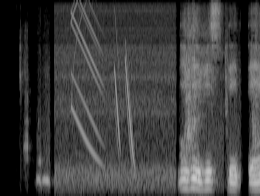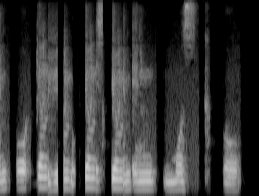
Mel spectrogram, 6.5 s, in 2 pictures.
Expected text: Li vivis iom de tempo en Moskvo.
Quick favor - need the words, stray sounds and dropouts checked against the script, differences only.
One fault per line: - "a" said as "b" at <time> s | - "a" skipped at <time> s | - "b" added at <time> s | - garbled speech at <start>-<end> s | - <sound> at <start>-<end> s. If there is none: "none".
- chirp at 0.9-1.7 s
- "iom" skipped at 2.7 s
- garbled speech at 3.7-4.9 s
